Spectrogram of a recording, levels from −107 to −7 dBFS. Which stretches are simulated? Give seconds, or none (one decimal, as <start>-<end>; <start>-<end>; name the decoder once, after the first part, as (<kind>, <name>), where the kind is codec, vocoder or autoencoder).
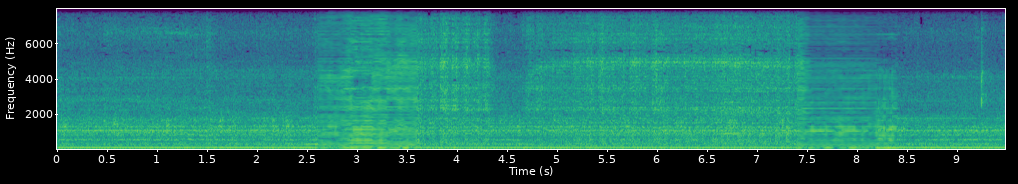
2.6-3.6 (vocoder, HiFi-GAN); 7.4-8.4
